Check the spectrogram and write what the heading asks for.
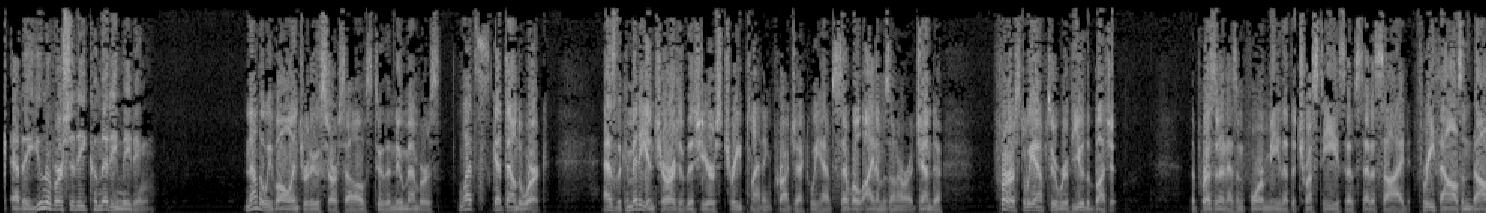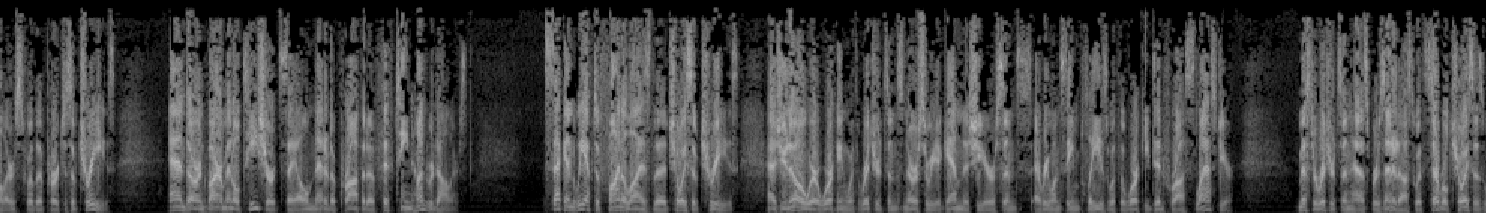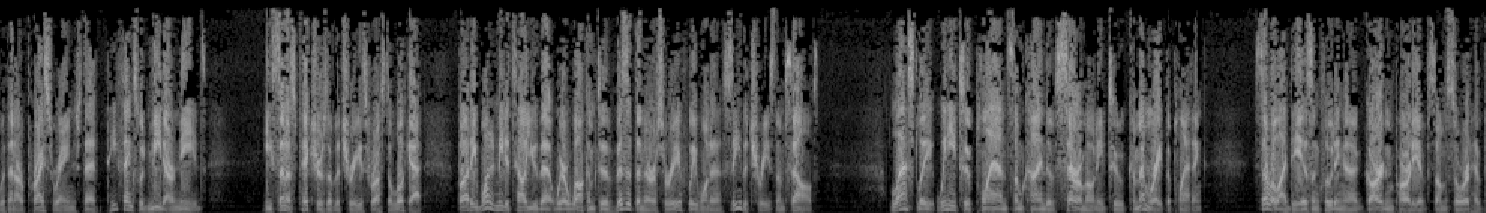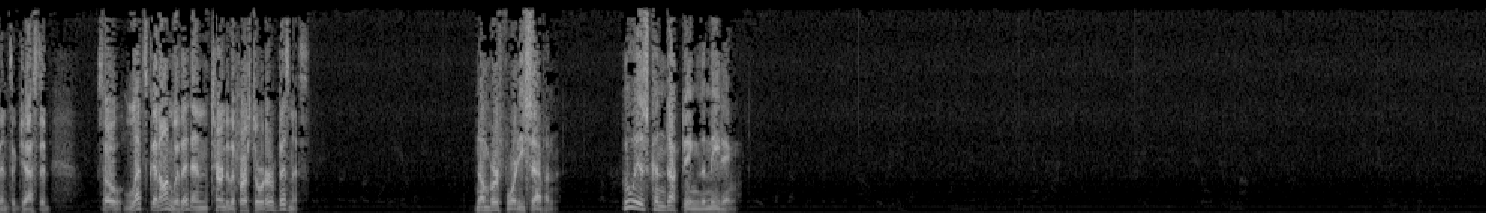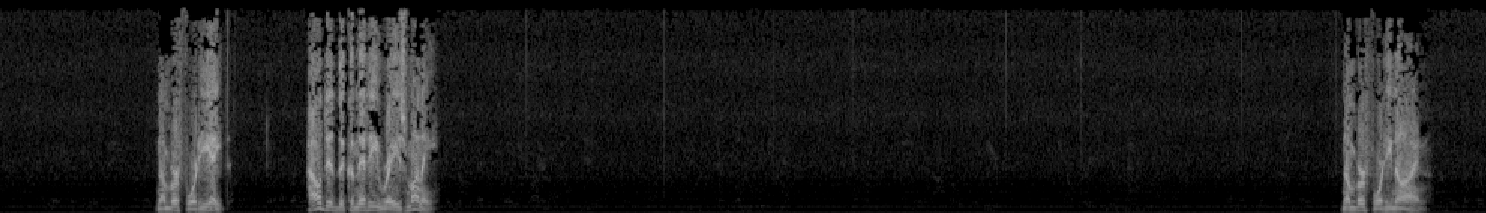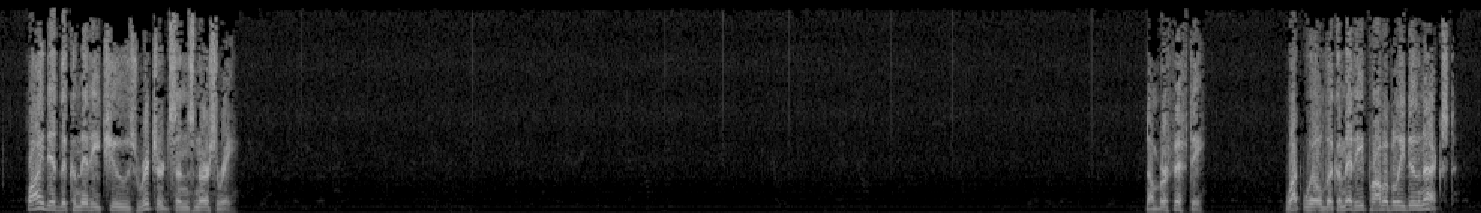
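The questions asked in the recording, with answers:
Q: How did the committee raise money?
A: By selling environmental t-shirts

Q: Why did the committee choose Richardson's Nursery?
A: Everyone was pleased with his work last year

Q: What will the committee probably do next?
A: Review the budget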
